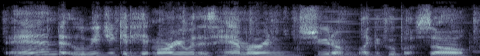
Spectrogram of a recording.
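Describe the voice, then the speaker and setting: Over a muffled lo-fi mic with faint game music behind him, a let's play host chats casually and playfully with viewers during gameplay. His mid-range voice is animated and a little mellow, at a normal speed.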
